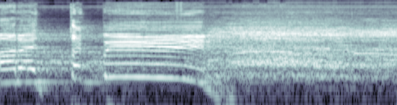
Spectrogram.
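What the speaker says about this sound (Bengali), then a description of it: "তাহলে এবার আর একটা তাকবীর হবে।" A large crowd at an Islamic sermon gathering in Chandpur roars a loud, sustained takbir chant, one voice leading and many joining in, the shout holding and then trailing into a diffuse, echoing crowd murmur.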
